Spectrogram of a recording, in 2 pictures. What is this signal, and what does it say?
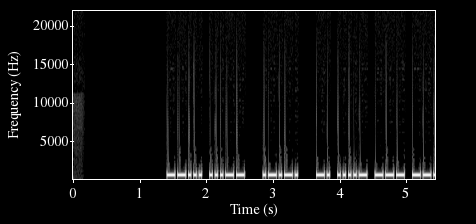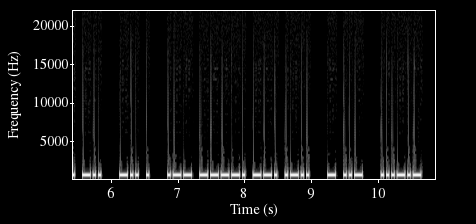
Morse code, heard as a keyed tone, about 32 wpm, 700 Hz. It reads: 73 <AR> N4OGD DE W9GL TU <SK>
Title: K1USN SST QSO Practice 30wpm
